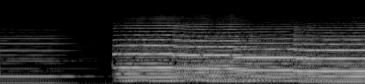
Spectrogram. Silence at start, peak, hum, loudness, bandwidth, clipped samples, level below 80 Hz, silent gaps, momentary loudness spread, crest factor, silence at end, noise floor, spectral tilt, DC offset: 0 s; -12 dBFS; none; -23 LUFS; 11 kHz; under 0.1%; -56 dBFS; none; 16 LU; 12 dB; 0 s; -48 dBFS; -4 dB/octave; under 0.1%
